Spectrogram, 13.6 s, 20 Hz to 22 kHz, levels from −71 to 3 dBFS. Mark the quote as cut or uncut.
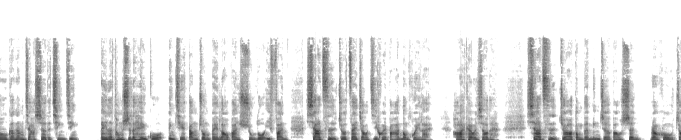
uncut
